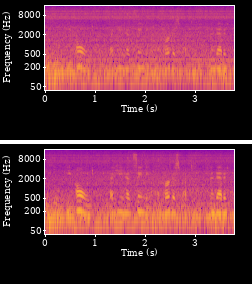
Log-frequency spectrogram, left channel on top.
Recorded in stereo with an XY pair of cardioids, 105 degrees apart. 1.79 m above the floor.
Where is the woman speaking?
40° right.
